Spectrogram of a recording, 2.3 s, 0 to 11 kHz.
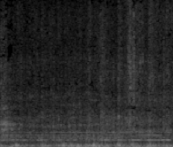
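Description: A 550 W servo motor running a tea-leaf rolling machine built of waterproof plywood soaked in beeswax, with a steady mechanical drone and a constant high whine, plus faint rumbling underneath.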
